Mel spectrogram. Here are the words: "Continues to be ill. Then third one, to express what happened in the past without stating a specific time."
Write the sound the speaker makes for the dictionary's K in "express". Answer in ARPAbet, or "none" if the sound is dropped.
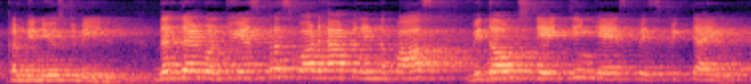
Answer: none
